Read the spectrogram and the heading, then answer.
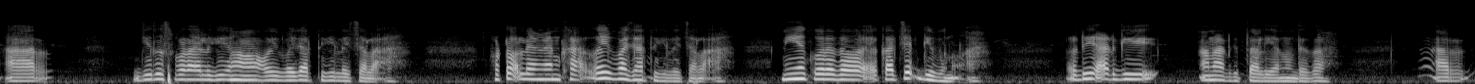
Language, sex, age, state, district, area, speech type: Santali, female, 45-60, West Bengal, Uttar Dinajpur, rural, spontaneous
